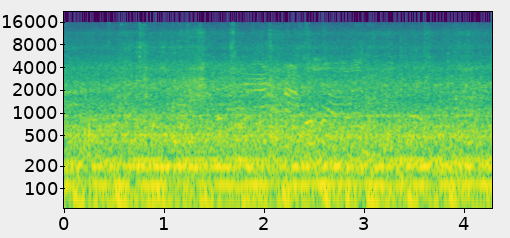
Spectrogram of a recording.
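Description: Steady low hum and rush of a water park lazy river's moving water, level throughout, with faint chatter over it.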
